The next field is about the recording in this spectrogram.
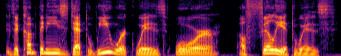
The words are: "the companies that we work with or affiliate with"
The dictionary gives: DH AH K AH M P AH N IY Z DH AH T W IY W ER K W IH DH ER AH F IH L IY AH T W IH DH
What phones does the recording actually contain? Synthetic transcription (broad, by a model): DH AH K AH M P AH N IY Z DH AH T W IY W ER K W IH DH ER AH F IH L IY AH T W IH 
